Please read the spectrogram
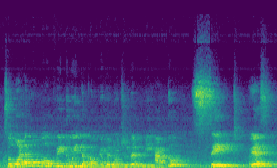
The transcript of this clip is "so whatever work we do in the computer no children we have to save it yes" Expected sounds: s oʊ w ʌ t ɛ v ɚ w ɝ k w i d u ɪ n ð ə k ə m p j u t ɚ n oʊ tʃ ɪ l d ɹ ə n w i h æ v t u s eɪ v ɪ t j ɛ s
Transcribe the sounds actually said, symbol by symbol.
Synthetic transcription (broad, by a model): s oʊ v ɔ t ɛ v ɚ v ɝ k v i d u ɪ n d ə k ə m p j u t ɚ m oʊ tʃ ɪ l d ɹ ə n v i h æ v t u s eɪ ɪ t j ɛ s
